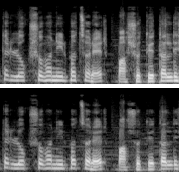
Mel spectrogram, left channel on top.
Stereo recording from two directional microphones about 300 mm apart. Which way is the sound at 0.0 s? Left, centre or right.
Left.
